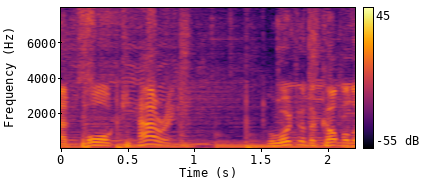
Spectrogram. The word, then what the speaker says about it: Paul Carrick: Paul Carrick.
